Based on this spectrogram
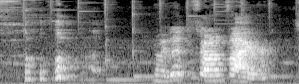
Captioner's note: laughs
